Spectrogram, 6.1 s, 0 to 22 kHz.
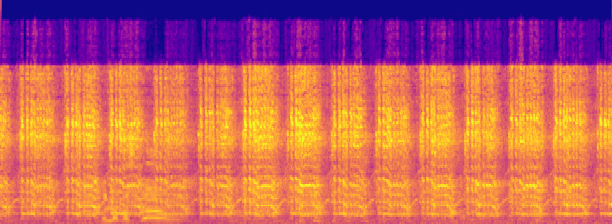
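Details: Mitsubishi K3E diesel in an MT18 tractor, before three pistons and rings were replaced: slow, uneven cranking of about two pulses per second that doesn't catch; hard starting from low compression due to worn pistons and rings.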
